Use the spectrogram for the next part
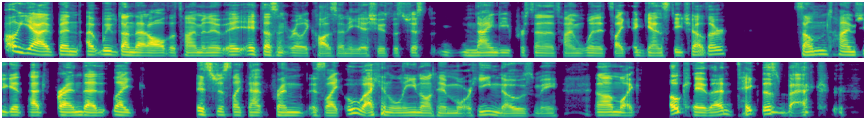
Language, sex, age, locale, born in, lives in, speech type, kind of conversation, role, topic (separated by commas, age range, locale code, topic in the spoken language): English, male, 20-24, en-US, United States, United States, conversation, podcast, guest, How can sharing hobbies with others strengthen our relationships and well-being?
